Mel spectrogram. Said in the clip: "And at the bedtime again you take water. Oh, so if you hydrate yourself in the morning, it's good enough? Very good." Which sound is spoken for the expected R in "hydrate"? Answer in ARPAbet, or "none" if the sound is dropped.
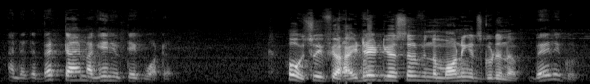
R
